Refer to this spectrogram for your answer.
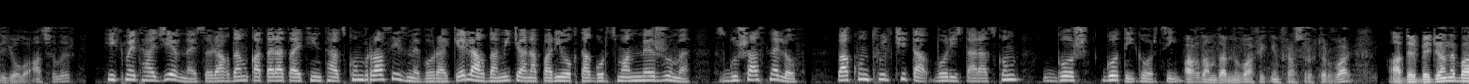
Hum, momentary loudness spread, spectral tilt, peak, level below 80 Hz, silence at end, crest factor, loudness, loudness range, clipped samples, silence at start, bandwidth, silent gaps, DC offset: none; 10 LU; -5 dB/octave; 0 dBFS; -52 dBFS; 0 s; 20 dB; -20 LUFS; 2 LU; under 0.1%; 0 s; 6.2 kHz; 0.90-0.94 s; under 0.1%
